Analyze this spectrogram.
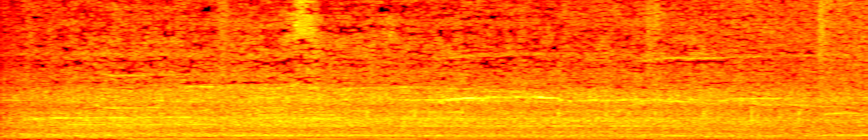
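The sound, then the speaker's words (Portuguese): A World Cup final stadium crowd boos US President Donald Trump loudly and steadily, a dense, sustained roar of many low, droning voices that holds at the same level for several seconds without a break. “Esta foi a vaia reservada ao presidente dos Estados Unidos, Donald Trump, que ao longo de todo o jogo, de todo o evento, foi protegido pela organização”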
